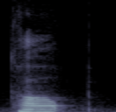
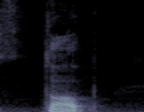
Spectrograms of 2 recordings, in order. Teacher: ta in top is aspirated, while ta in stop is not aspirated. تلاحظ إنه الأسبريشن هو how much I puff in air, قديش بكون نفخ للهواء من أجل خروج الصوت.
